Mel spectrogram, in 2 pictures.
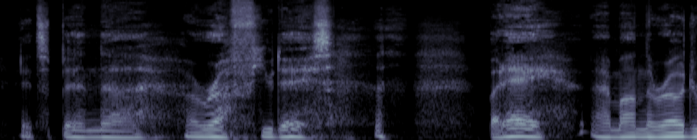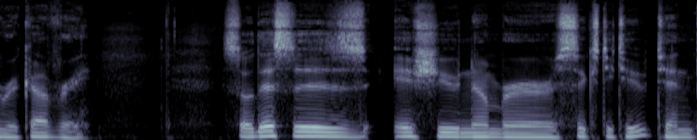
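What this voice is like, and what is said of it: Voice sounds off from a cold. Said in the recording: “picked up a cold, so my voice is a little funny”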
